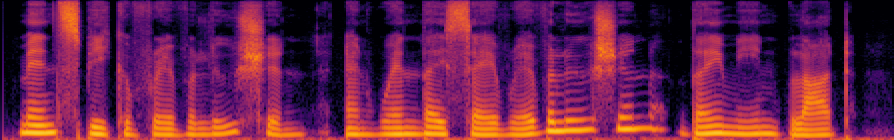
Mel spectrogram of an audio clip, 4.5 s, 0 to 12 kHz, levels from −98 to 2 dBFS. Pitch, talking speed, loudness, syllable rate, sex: 170 Hz, 160 wpm, -20 LUFS, 4.5 syllables/s, female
